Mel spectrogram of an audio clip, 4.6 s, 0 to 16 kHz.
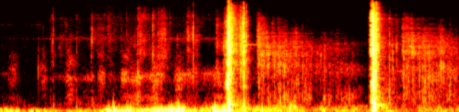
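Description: Two 12-gauge shotgun shots about a second and a half apart, sharp and short, fired at doves passing overhead. A low rustle of movement comes just before the first shot.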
